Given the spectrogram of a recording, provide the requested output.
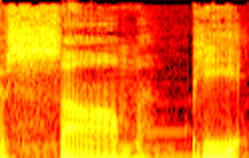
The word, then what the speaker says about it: Psalm: OK，咁亦都有一個 silent P 嘅 psychology 啦，right？psychology 啦，心理學啦，psy c h o l o g y，同埋我哋聖經其中一本書叫 Psalm，p s a l m，p s a l m，咁啊詩篇，咁啊亦都係咧來自古希臘文，以前啊好耐之前啦，咁個 P 音亦都係唔讀嘅，咁就唔好讀成 P 三咁啦。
